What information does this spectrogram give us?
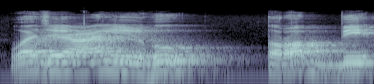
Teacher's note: ഹായിനെ ദീർഘിപ്പിക്കാതെ ഉച്ചരിക്കുകയാണ് വേണ്ടത്, കാരണം തൊട്ടുമുമ്പിൽ സുക്കൂനുള്ളതുകൊണ്ട്.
